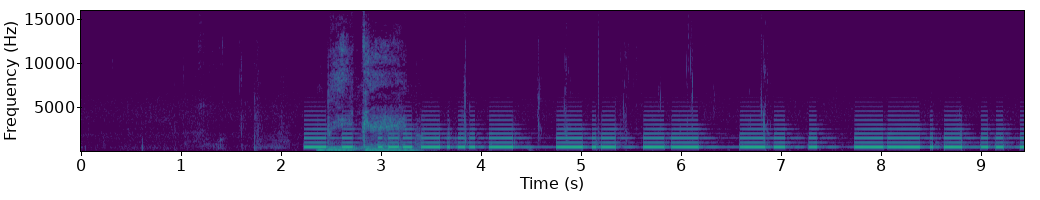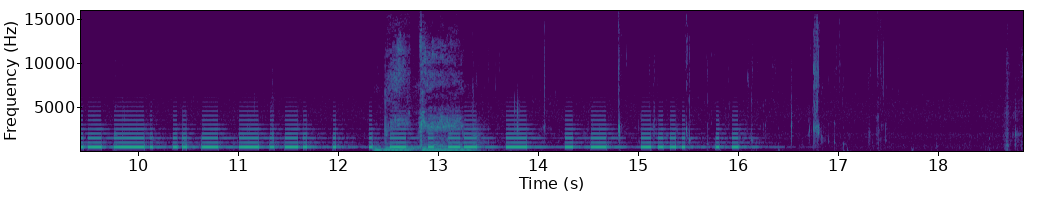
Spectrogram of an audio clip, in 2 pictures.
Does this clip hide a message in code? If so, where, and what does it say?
No, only beeps of irregular length, with room echo.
